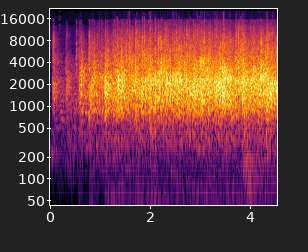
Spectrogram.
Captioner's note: audience applauding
